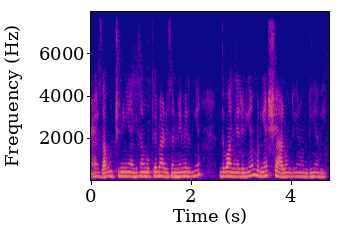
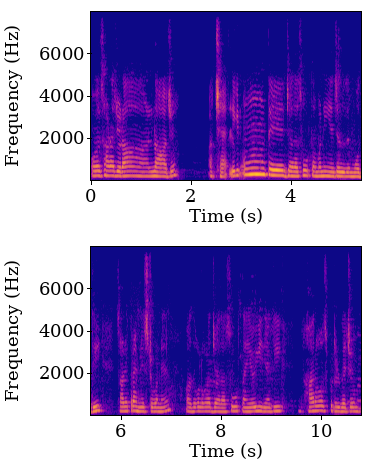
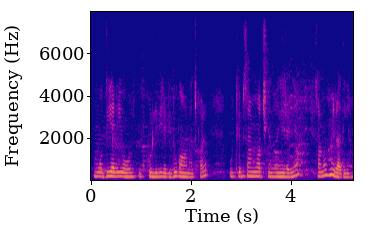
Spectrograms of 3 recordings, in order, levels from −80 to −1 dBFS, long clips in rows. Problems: none marked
